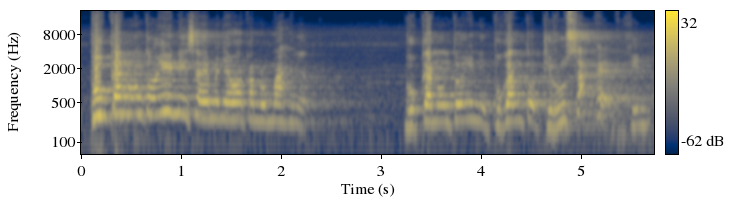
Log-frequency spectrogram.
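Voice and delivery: high-pitched indignant outburst, easing toward the end; scolding landlord. Acted. Landlord finds children's drawings on the wall, acted indignant scolding. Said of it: "si pemilik rumah inspeksi, lalu mengatakan".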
